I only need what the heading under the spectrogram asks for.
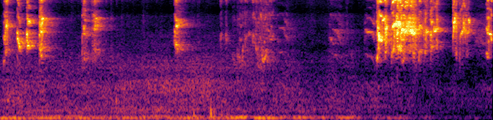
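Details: Fischer's lovebird chicks nearly ready to leave the nest give harsh, high, raspy chirps in irregular bursts, loudest near the end, with quiet gaps between.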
